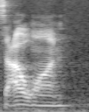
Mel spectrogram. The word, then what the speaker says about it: Samhain: But it's actually pronounced Samhain. But yeah, they named him Sam after it's like Samhain, but cut short.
